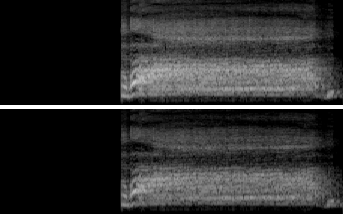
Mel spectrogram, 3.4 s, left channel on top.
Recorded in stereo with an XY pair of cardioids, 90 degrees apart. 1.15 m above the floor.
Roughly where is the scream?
Ahead left.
